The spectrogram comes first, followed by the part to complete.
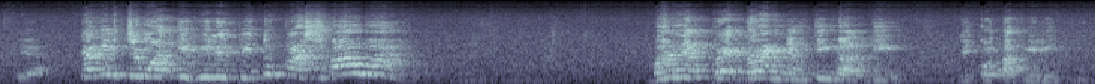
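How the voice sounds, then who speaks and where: A woman pastor delivers a lively sermon in a high, bright voice, quizzing her congregation as she goes. She sounds distant from the microphone, her words bouncing around a very reverberant church hall. A faint hum of room noise sits underneath. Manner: casual spoken Indonesian mixed with scripture teaching. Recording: very echoey church hall from far off.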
